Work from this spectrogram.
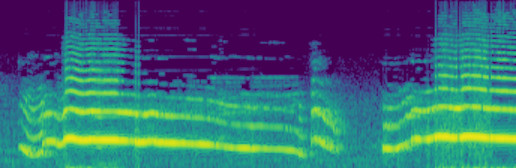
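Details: Pet Doberman named Red howling together with a child who howls in the background; a long, steady, slowly falling howl lasts several seconds, then a short break and a second strong howl begins.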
